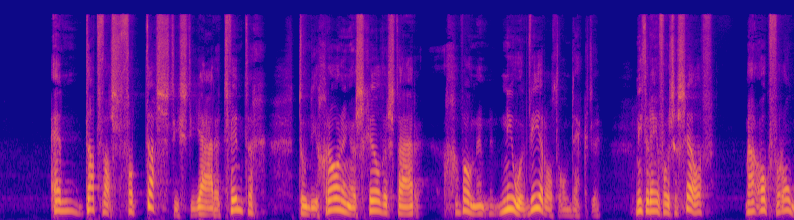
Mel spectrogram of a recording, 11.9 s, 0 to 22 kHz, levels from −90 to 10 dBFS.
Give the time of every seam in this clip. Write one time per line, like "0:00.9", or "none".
none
